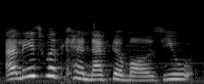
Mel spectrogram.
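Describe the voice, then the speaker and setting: Lively high-voiced woman podcaster, lo-fi. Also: moderate pace. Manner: animated, laughs often, exclaims. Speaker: podcast co-host. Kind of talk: casual chat. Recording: dull lo-fi recording.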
